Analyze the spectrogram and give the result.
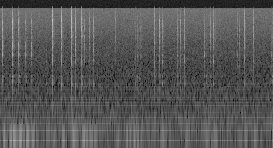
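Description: Fingernails tap rapidly on a hand-sized, hollow, clear plastic liquid motion timer with yellow end caps, filled with green liquid. Quick, dry, bright clicks come in irregular bursts with almost no ring, over a faint steady low hum.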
